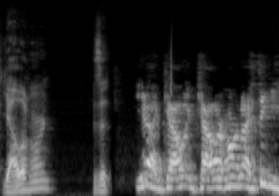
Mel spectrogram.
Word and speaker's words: Gjallarhorn: game is this, you know, I love the pronunciation. Gjallarhorn, is that correct? Gjallarhorn? Is it? Yeah, Gjallarhorn. I think Gjallarhorn yeah.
